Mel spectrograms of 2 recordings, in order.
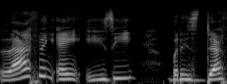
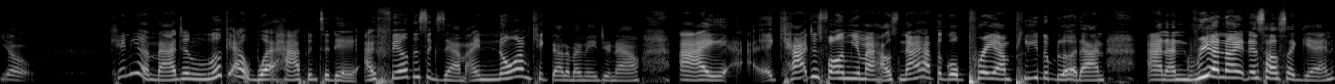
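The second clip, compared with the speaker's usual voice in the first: ordinary talk, nothing marked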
